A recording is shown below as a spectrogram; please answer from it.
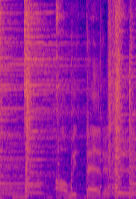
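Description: Live worship song: women singing over keyboard and acoustic guitar, with a few sharp percussive strokes.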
